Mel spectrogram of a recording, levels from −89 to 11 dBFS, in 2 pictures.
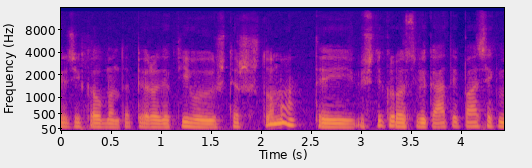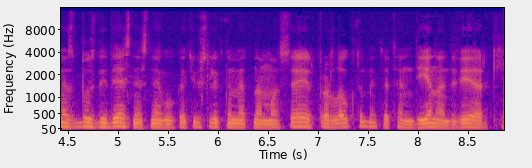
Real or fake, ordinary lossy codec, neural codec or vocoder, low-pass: real; AAC, 48 kbps; none; 14.4 kHz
